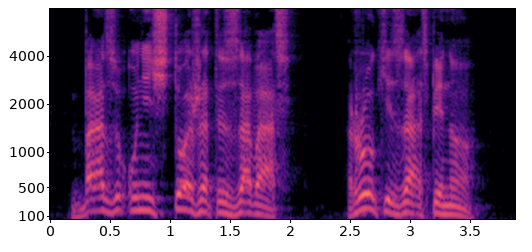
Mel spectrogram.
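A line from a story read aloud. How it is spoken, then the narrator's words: Barked shout. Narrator (Russian): гаркнул Робсон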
